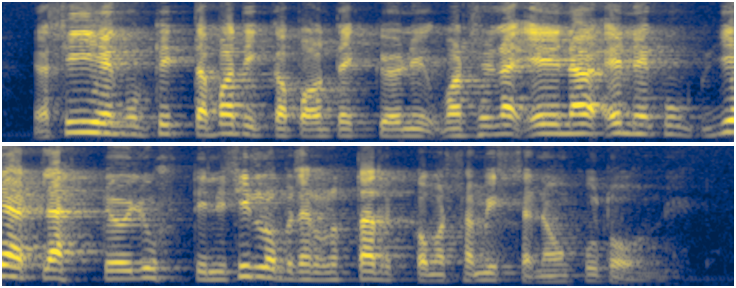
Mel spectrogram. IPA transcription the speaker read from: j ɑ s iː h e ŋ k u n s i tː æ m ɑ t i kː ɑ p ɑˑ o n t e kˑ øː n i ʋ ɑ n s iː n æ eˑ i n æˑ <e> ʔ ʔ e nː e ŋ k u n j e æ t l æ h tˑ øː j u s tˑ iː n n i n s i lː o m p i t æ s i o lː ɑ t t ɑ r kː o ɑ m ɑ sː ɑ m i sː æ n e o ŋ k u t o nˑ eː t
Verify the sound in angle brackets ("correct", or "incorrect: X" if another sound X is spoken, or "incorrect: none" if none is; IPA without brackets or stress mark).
incorrect: ø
